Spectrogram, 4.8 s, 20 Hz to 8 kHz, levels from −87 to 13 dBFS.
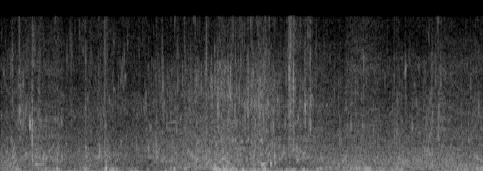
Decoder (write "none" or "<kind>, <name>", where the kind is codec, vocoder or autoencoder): none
